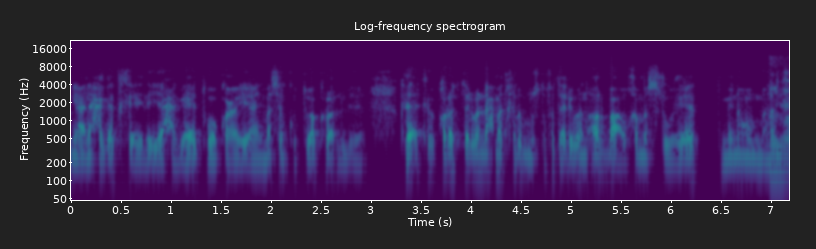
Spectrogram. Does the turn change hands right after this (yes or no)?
no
